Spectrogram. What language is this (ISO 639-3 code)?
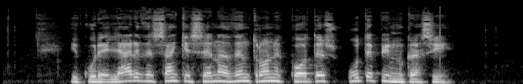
ell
